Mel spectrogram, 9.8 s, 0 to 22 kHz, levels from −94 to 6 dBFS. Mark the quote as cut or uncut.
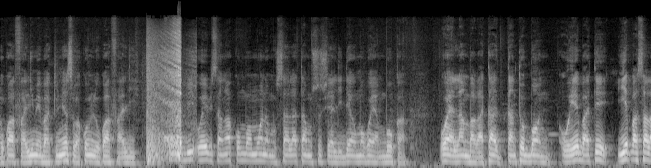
cut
